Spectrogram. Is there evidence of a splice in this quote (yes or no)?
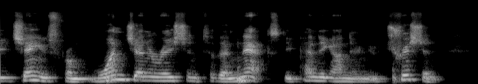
no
